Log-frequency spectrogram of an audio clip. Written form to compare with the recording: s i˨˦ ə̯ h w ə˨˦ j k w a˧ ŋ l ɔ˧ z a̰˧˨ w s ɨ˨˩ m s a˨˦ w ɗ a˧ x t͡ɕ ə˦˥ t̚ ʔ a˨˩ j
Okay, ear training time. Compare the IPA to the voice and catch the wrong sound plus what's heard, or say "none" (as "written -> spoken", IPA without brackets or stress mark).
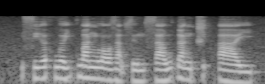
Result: x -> ŋ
